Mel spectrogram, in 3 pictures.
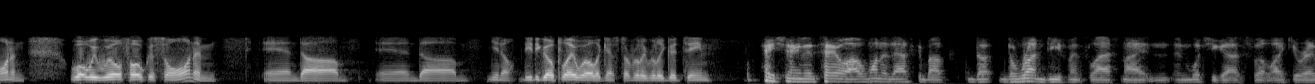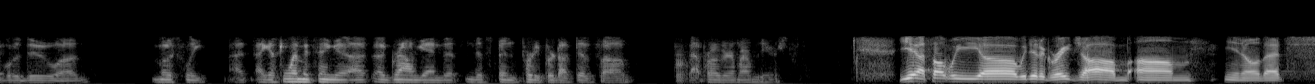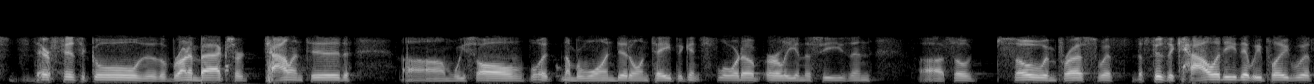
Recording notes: Sunday night conference call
